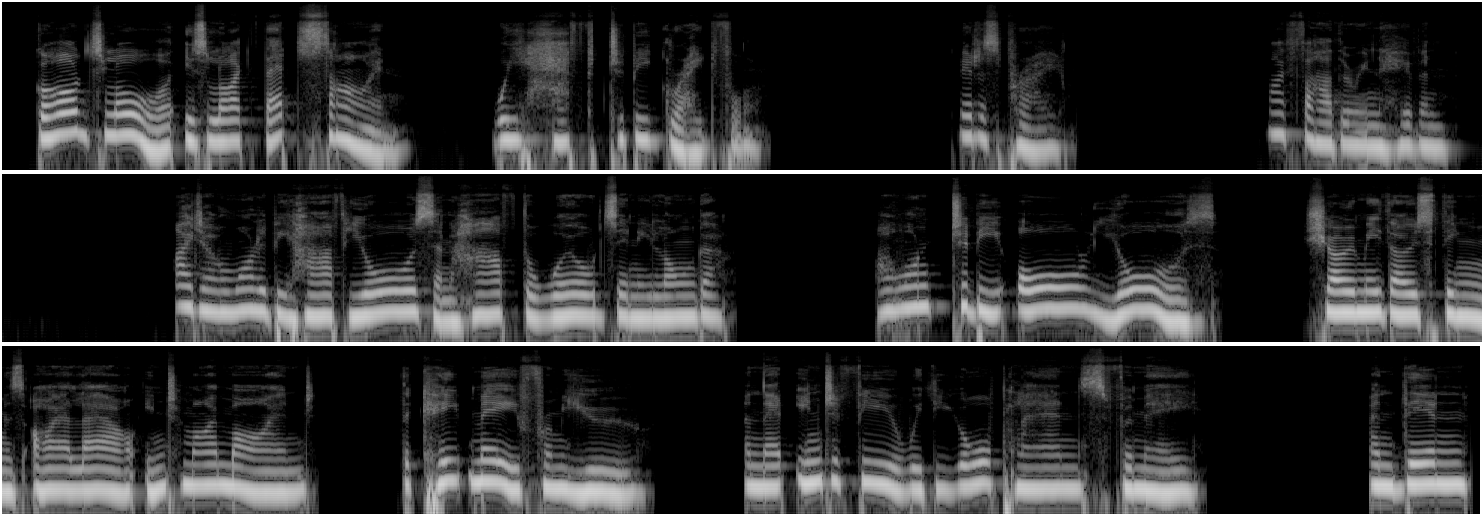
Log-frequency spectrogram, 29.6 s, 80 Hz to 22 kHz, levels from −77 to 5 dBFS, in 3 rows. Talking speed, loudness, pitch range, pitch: 125 wpm, -21 LUFS, 175-220 Hz, 195 Hz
